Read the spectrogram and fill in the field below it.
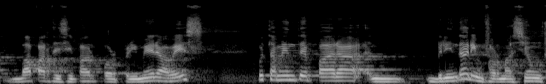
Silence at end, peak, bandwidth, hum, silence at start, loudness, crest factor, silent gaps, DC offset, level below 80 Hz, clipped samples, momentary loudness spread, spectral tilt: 0 s; -10 dBFS; 17 kHz; none; 0 s; -25 LUFS; 14 dB; none; under 0.1%; -62 dBFS; under 0.1%; 7 LU; -6 dB/octave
